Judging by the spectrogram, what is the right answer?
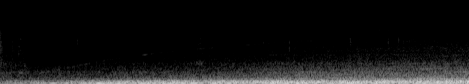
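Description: A small hybrid car accelerates hard in Sport mode, its engine and road rumble rising steadily into a loud, sustained drone with a faint climbing whine, heard from inside the cabin with no talking.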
